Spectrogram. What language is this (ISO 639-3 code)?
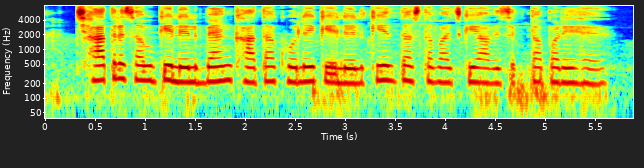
mai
